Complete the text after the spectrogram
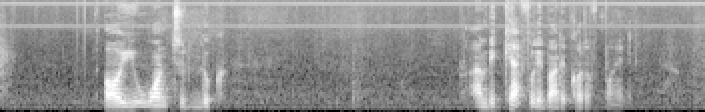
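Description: A middle-aged man speaks calmly and thoughtfully into a microphone.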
